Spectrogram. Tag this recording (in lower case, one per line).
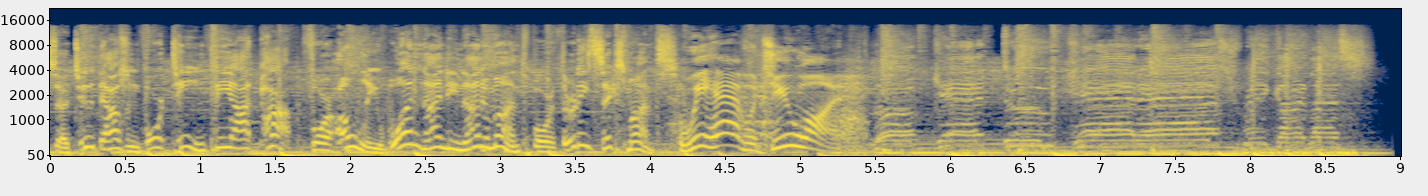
speech
music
